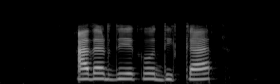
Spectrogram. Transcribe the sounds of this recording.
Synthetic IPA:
ad̪ʌɾd̪ijekod̪ʱikːaɾ

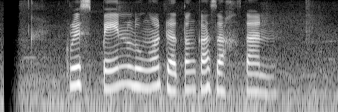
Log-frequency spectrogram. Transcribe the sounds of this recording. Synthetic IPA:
kɾɪspenluŋɔɖ̥ä̤t̪əŋkazaχt̪an

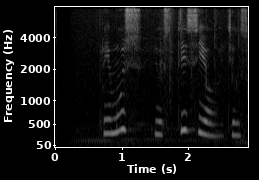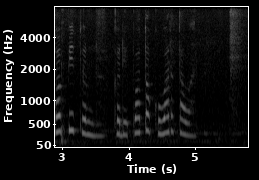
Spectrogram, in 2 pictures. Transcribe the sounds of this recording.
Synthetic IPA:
pɾimusjust̪isiɔd͡ʒɨŋsopit̪urnakɨdipɔt̪ɔkuwart̪awan

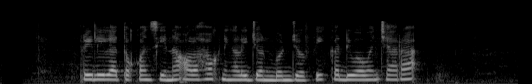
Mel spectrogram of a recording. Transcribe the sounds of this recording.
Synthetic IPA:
pɾililiat̪ɔkɔnsinaʔɔlɔɦɔk̚niŋalid͡ʒɔnbɔnd͡ʒɔfikɨrdiwawaɲt͡ʃaɾa

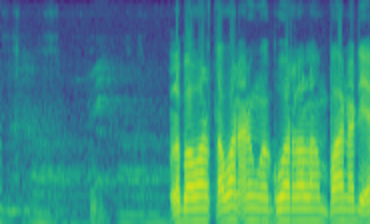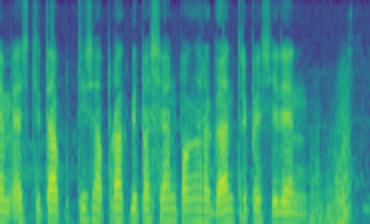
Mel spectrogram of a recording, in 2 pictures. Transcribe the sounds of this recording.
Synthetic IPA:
ləbawart̪awana̰nuŋaɡuarlalampaanadiɛmʔɛ̰st̪it̪isapɾak̚dipasianpəŋaɾaɡaant̪ɾipɾɛsidɛn

